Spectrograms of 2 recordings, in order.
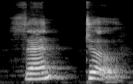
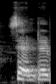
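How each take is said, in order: First: centre very slowly in two separate beats; long pause between सेन and टर; split into syllables. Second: Said in the usual way. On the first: Shown as a demonstration. Teacher counting out two syllables for learners, syllable by syllable. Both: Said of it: "centre में भी टू syllable".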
